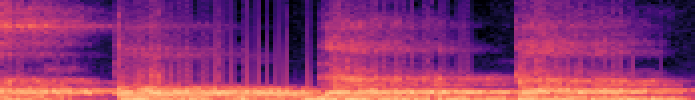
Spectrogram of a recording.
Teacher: th da dan ta itu ya ujung lidah bertemu dengan gusi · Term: ujung atas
